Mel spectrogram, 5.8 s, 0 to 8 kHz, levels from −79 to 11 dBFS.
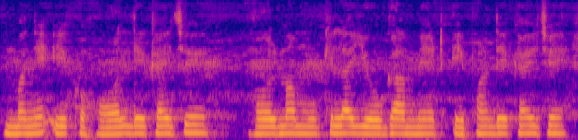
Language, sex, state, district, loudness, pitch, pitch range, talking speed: Gujarati, male, Gujarat, Gandhinagar, -14 LUFS, 160 Hz, 155-165 Hz, 145 wpm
